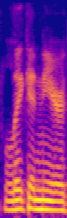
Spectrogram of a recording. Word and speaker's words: Ligonier: It's pronounced Ligonier, dude. It's named after the city in Pennsylvania where RC hailed from.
